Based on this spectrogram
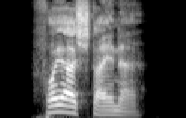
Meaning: nominative/accusative/genitive plural of Feuerstein
- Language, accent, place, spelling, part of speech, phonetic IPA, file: German, Germany, Berlin, Feuersteine, noun, [ˈfɔɪ̯ɐˌʃtaɪ̯nə], De-Feuersteine.ogg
